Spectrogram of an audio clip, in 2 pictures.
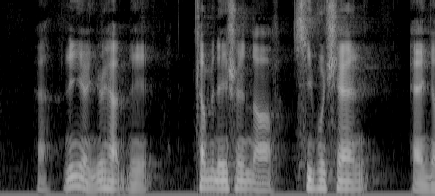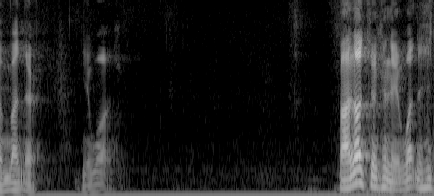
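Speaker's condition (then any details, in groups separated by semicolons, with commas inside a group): Cleft palate; present from birth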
